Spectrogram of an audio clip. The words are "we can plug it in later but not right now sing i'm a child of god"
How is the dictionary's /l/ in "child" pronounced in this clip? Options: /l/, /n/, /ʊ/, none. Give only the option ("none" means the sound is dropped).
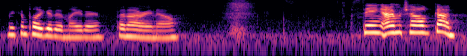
/l/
